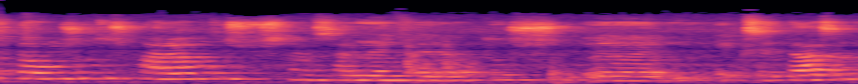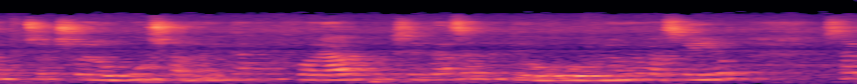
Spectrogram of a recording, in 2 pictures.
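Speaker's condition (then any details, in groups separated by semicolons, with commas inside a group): No condition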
